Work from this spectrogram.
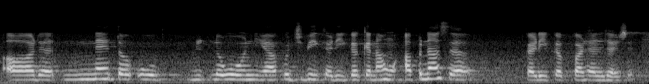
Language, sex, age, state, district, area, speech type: Maithili, female, 30-45, Bihar, Purnia, urban, spontaneous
